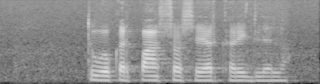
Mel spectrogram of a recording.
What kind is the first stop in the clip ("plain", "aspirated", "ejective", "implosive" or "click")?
plain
